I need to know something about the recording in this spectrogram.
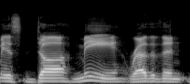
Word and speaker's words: Demi: Demi Moore on the record her name is du me rather than Demi so I do say it right Demi more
